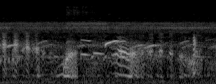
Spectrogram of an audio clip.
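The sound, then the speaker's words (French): A dense chorus of male frogs calling at night, overlapping chirps, trills and whistling croaks at mid-to-high pitch forming a steady, busy wall of sound with no voices. “Les troubadours sont réunis autour d'une mare ou d'un lac ou d'une rivière, et parfois les mâles appartenant à une vingtaine d'espèces différentes chantent ensemble ou à tour de rôle. Un chœur polyphonique dans la nuit.”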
